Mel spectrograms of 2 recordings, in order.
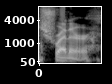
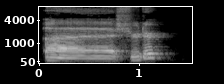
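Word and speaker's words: Schröder: So and he's named like a villain, Schroeder. – I think it's actually pronounced Schroeder. – Is it Schroeder? – With an umlaut.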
